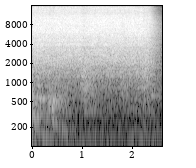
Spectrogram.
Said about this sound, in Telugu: కుక్కర్ అయిపోయింది కదా, దీన్ని పక్కన పెట్టుకుందాం.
